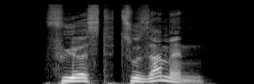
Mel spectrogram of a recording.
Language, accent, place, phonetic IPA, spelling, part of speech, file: German, Germany, Berlin, [ˌfyːɐ̯st t͡suˈzamən], führst zusammen, verb, De-führst zusammen.ogg
- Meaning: second-person singular present of zusammenführen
